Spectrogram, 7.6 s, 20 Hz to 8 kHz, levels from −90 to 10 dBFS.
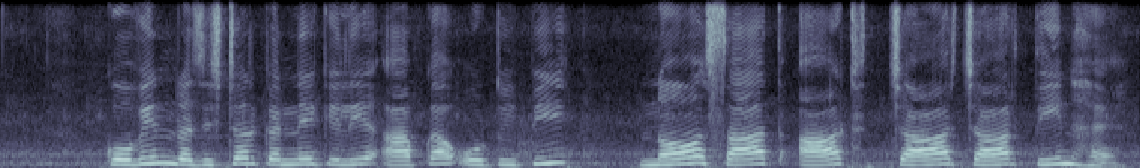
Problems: constant background noise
